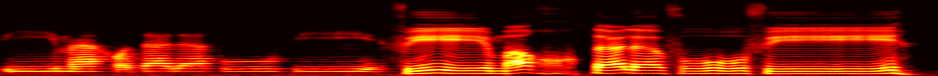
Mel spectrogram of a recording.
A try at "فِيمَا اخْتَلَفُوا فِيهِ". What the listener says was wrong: قلقلہ نہیں ہے یہاں پہ.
